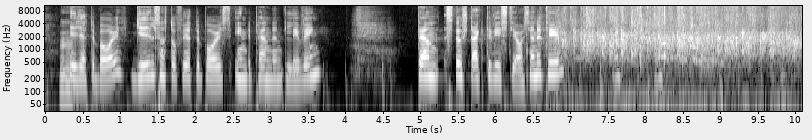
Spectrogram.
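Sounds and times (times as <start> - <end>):
speech: 0.2 - 7.8
audience applause: 6.8 - 10.0.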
